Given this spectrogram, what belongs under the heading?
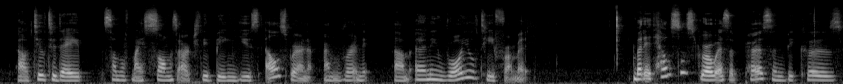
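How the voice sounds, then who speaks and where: The speaker talks at a fairly quick pace in a Malaysian accent. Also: woman. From Malaysia (Borneo). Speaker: motivational speaker and lawyer. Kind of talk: motivational talk to camera. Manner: hesitant, many fillers.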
